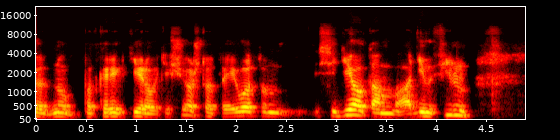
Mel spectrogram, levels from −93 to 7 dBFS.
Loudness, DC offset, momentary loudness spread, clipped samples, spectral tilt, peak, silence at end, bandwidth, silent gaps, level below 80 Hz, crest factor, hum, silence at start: -26 LUFS; under 0.1%; 12 LU; under 0.1%; -6 dB/octave; -6 dBFS; 0.15 s; 10.5 kHz; none; -74 dBFS; 20 dB; none; 0 s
